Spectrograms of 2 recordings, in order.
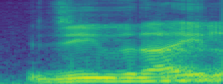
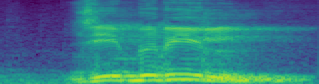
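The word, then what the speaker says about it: جبريل: ওহী নিয়ে আসে কে জিব্রাইল আলাইহিস সালাম জিব্রাইলের নামের দুটো উচ্চারণ রয়েছে জানেন না জানেন না আমাদের দেশে শুধু জিব্রাইল উচ্চারণটি প্রসিদ্ধ তাই না কিন্তু হাদিস কোরআনে কি রয়েছে জিবরীল কি রয়েছে জিবরীলা মিকালা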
